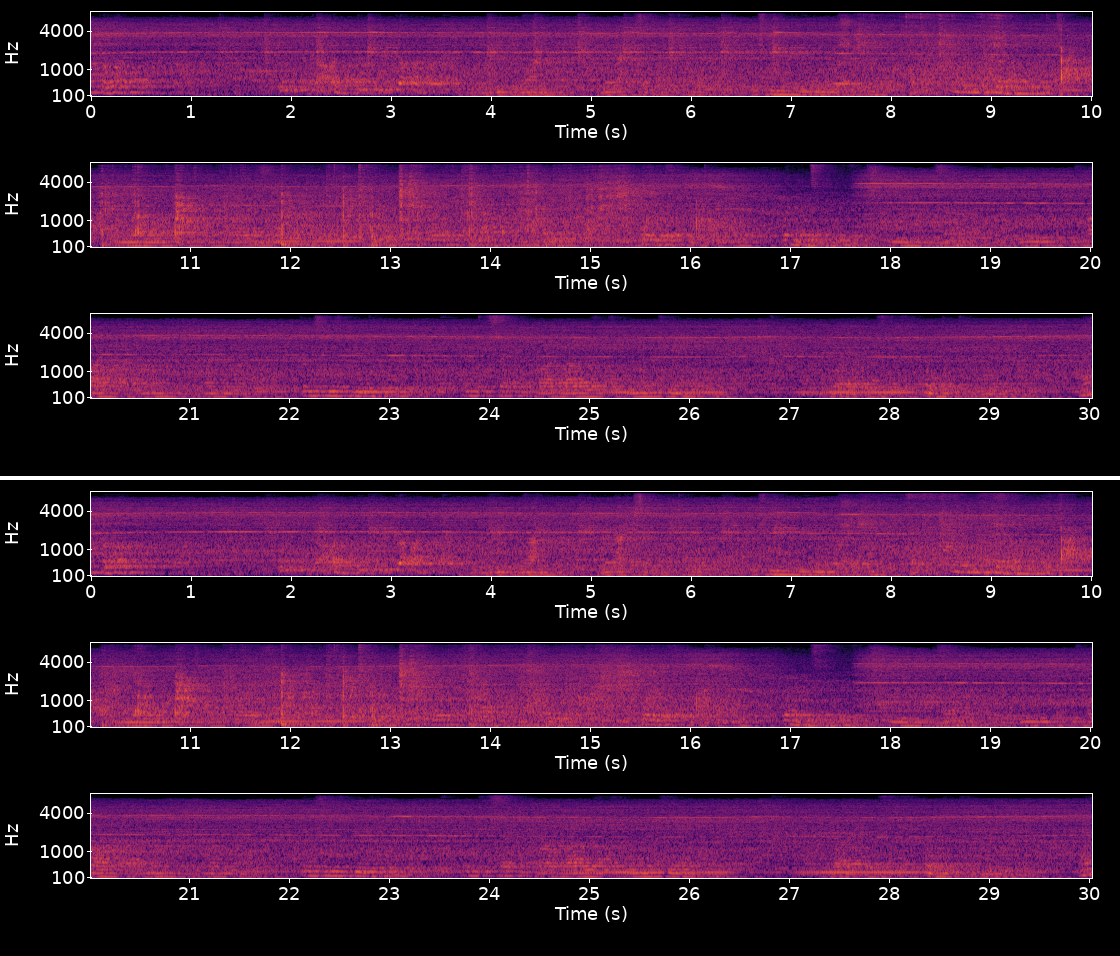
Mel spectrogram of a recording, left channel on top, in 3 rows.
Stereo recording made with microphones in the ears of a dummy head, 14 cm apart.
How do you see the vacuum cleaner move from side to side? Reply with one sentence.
You can hear the vacuum cleaner stay put.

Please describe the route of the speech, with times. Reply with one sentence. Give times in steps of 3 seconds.
In this clip you hear the speech on the left from 0 s, on the right from 3 s and on the left from 6 s.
